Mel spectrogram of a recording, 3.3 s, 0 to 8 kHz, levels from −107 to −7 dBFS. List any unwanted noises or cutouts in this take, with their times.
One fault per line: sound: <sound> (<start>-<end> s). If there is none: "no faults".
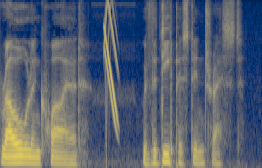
sound: chirp (1.3-1.5 s)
